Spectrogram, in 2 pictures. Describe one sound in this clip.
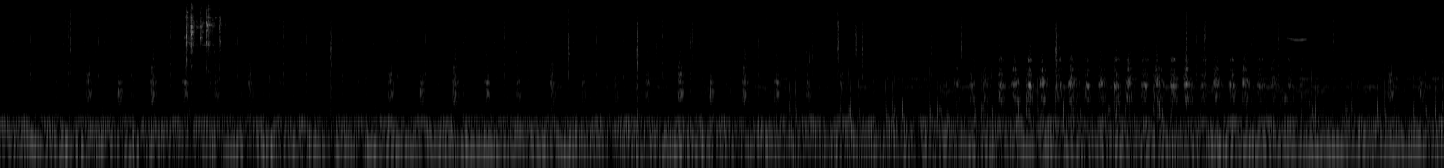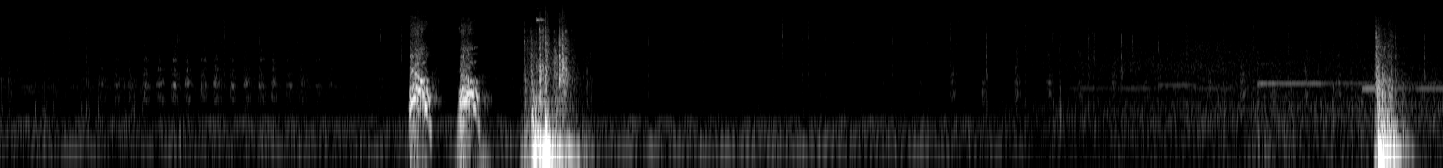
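A dog's paws patter quickly across the floor.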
